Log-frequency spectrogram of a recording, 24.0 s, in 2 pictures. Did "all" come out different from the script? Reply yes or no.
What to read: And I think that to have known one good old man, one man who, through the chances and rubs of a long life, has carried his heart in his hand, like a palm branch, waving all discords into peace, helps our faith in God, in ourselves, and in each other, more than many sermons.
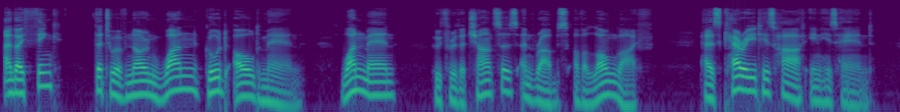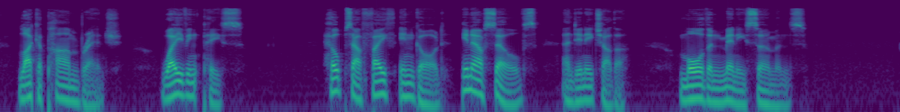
yes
